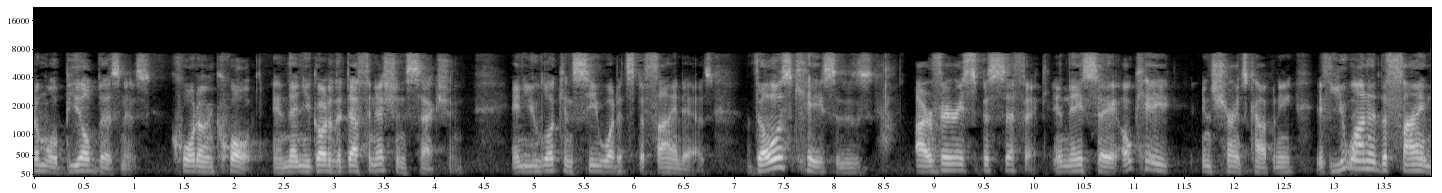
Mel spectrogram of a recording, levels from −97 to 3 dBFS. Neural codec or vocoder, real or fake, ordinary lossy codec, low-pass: codec, 16 kHz, 4 kbps, FreqCodec, larger model; fake; MP3, 48 kbps; 7.2 kHz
